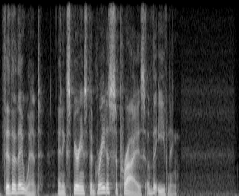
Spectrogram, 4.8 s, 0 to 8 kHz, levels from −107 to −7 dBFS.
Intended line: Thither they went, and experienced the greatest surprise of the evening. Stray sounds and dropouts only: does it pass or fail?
pass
